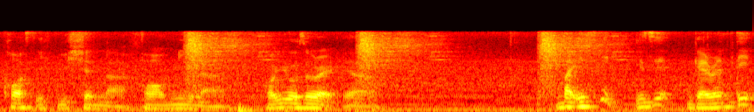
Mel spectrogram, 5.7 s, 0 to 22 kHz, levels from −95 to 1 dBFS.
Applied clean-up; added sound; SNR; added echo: none; Shatter; 2 dB; none.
